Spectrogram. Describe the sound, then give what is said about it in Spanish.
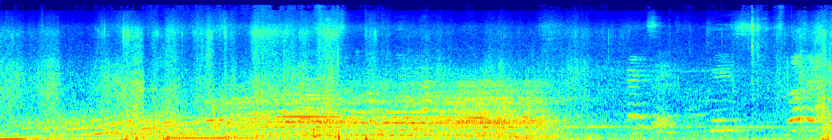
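A power drill whirs steadily for several seconds, its motor pitch climbing as it spins up, then cuts off, leaving quieter background noises and brief clatters. “Están taladrando.”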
